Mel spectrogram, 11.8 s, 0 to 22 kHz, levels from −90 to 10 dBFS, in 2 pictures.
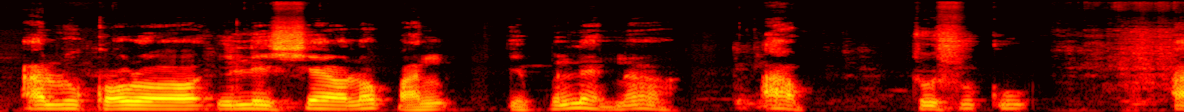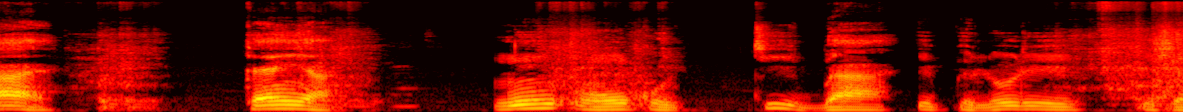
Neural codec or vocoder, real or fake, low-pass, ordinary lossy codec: none; real; none; none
